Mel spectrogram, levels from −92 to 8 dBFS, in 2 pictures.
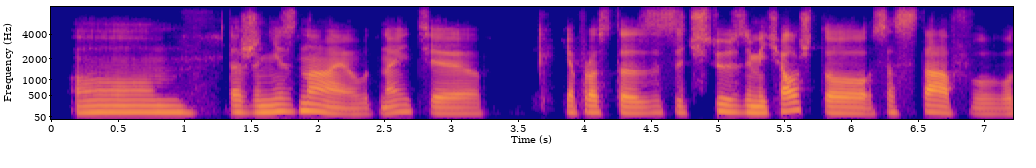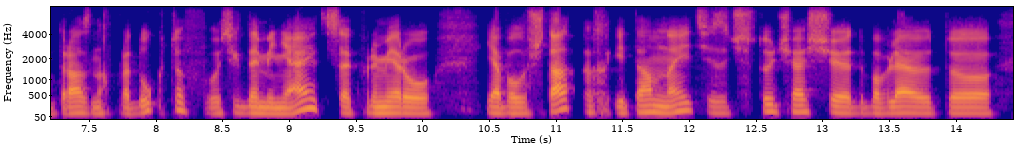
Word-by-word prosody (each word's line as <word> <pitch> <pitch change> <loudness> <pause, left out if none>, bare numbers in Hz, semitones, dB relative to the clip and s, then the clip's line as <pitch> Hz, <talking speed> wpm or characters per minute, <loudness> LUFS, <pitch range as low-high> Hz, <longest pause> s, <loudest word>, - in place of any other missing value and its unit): Ам, 125 0 0 0.3
даже 125 -1 0
не 130 +2 +1
знаю, 135 -9 +2
вот 105 - -13
знаете, 110 -3 -2 0.6
я 125 - -1
просто 125 -1 +1
за 115 +2 -7
зачастую 125 +3 -2
замечал, 130 +5 +2
что 115 -8 +2
состав 120 +1 +2
вот 100 0 -8
разных 110 -1 0
продуктов 125 +9 -5 0.2
всегда 115 0 -1
меняется. 110 - +2
К - - -32
примеру, 115 -2 +2 0.4
я 115 -2 +3
был 110 0 -1
в 110 - -8
Штатах, - - +2
и 115 - -4
там, 130 +2 +1
знаете, 135 +3 -1
зачастую 115 +5 -5
чаще 130 -3 +1
добавляют, 110 0 +1
о, 110 -1 +2
115 Hz, 130 wpm, -24 LUFS, 110-130 Hz, 0.6 s, я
